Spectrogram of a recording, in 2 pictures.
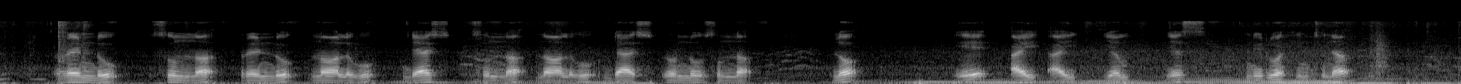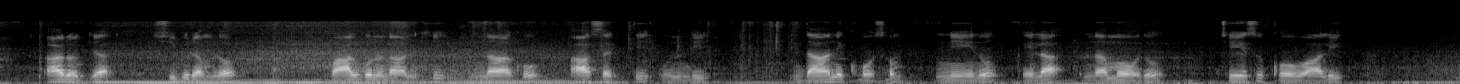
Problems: constant background noise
